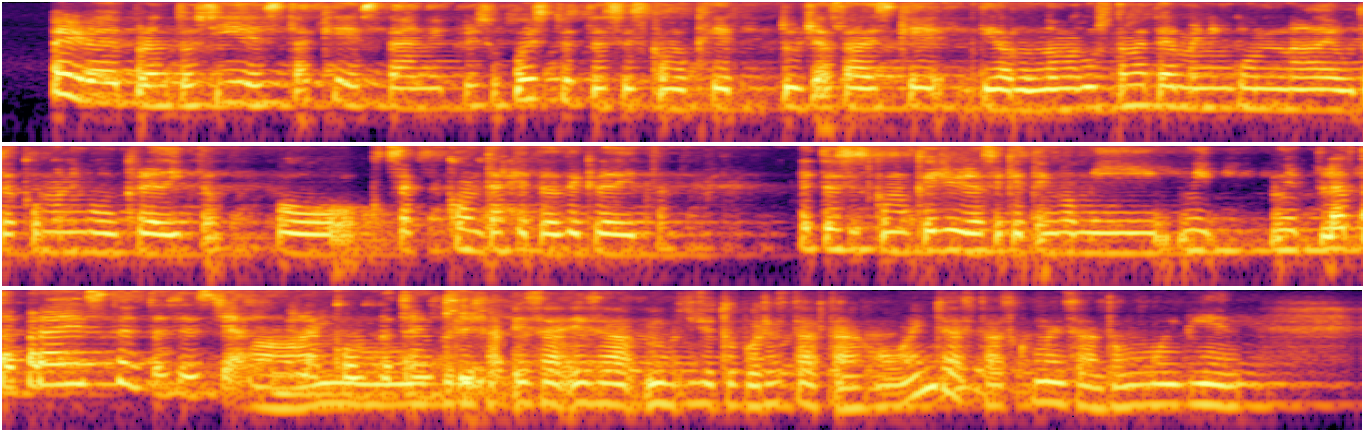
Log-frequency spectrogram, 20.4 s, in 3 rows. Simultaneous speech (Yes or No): Yes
